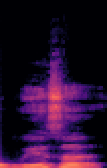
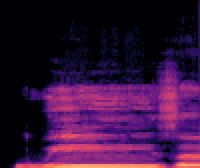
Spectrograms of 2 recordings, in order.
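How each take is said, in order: First: Said in the usual way. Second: "Luísa" called out loud and high, long held í; calling a name. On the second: Shown as a demonstration. Teacher calls "Luísa" to find the tonic syllable, stress drawn out on í. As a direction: call "Luísa", stretching the stressed í. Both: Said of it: "eu vou acentuar a sílaba tónica".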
